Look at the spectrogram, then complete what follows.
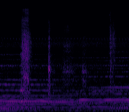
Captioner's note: Sniffs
